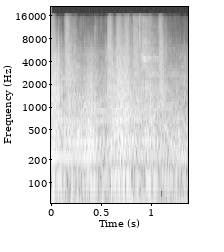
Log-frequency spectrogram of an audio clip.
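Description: Small and big cannons firing in the building game Trailmakers, a dense run of booming shots that blur into a steady rumble with a low hum beneath.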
